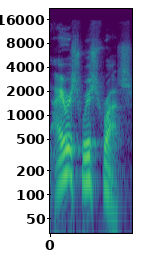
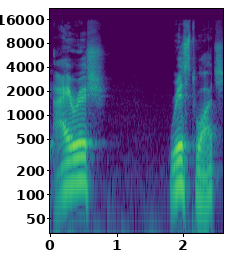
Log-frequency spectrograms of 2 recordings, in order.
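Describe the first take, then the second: First: The phrase is said quickly in one rush. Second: The phrase is said slowly and carefully. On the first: The speaker calls it right. "You got to say it fast though" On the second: The speaker calls it wrong. "You you can't say"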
